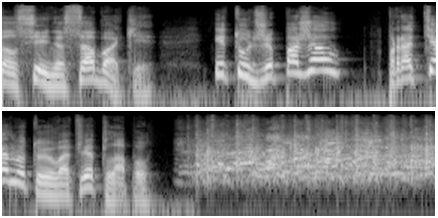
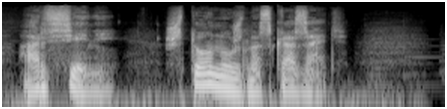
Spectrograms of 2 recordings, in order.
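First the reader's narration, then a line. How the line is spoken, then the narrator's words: Whisper. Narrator (Russian): Мама шепотом говорит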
